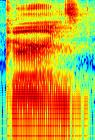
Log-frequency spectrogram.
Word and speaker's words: Guernsey: Guernsey. Oh. Guernsey, yeah. Yeah. Actually, officially, the bailiwick of Guernsey.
